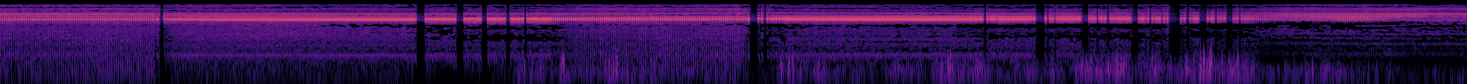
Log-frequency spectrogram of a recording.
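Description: A giant cicada drones in a loud, continuous, high-pitched buzz.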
